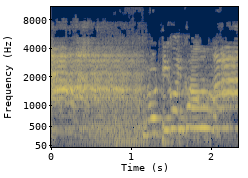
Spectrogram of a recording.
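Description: A person's high-pitched voice making two drawn-out calls without clear words, one at the start and one near the end.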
